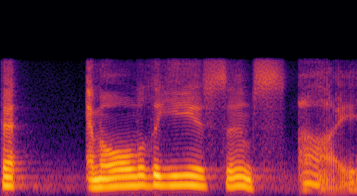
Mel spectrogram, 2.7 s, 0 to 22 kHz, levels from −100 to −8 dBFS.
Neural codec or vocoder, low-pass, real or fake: codec, 16 kHz, 0.5 kbps, FunCodec, trained on Chinese and English, 25 frames a second; 7.2 kHz; fake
